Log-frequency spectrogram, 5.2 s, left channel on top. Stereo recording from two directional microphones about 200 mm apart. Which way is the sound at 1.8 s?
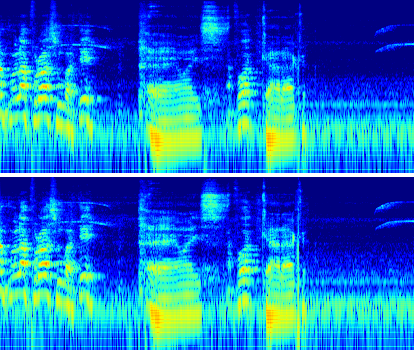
5° left (ahead or behind).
